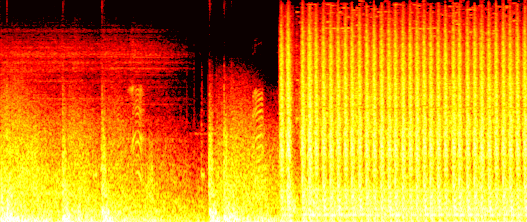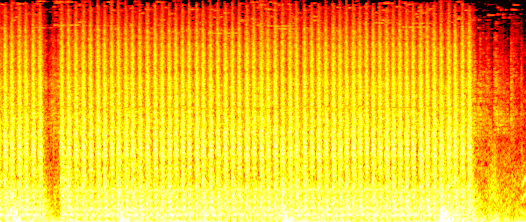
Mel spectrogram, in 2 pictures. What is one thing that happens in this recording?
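Explosions boom one after another.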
